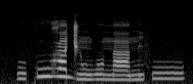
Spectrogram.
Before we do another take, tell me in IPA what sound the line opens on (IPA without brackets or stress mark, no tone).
u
